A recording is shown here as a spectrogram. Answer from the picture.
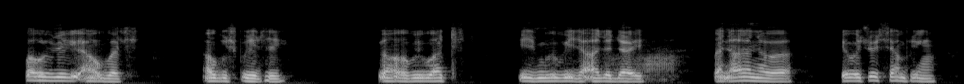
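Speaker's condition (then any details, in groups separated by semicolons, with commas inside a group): Spinal muscular atrophy type 2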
